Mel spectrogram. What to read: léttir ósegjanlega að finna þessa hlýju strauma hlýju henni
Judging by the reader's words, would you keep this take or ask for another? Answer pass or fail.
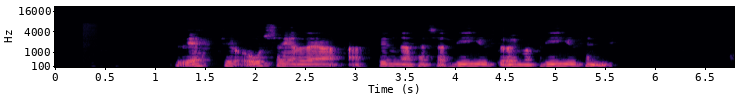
pass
